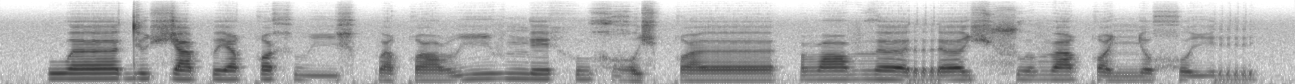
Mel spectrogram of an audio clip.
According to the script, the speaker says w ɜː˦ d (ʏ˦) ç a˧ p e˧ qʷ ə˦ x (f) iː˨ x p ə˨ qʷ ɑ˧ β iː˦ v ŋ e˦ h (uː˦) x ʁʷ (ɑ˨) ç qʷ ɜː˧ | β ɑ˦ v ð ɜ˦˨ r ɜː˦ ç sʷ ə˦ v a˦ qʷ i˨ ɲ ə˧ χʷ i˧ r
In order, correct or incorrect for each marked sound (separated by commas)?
correct, incorrect, incorrect, incorrect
